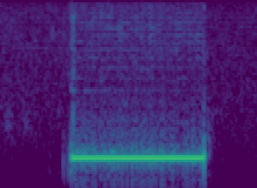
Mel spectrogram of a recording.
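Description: A telephone ringback tone while a call is placed: one steady, mid-pitched tone of about a second, heard alone, with silence before and after.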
